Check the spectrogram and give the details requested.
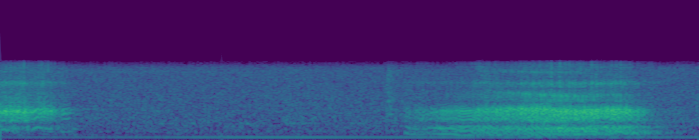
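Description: Two loud, rough, rattling breaths a few seconds apart, with quiet room noise between them: snoring.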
